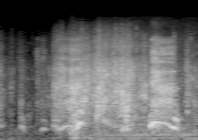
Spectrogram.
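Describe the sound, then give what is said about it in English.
Splash of a person dropped from a window into a swimming pool: a loud burst of splashing and sloshing water that lasts over a second, rising abruptly from near-quiet. “They drop Plenty out of the window and into a swimming pool.”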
